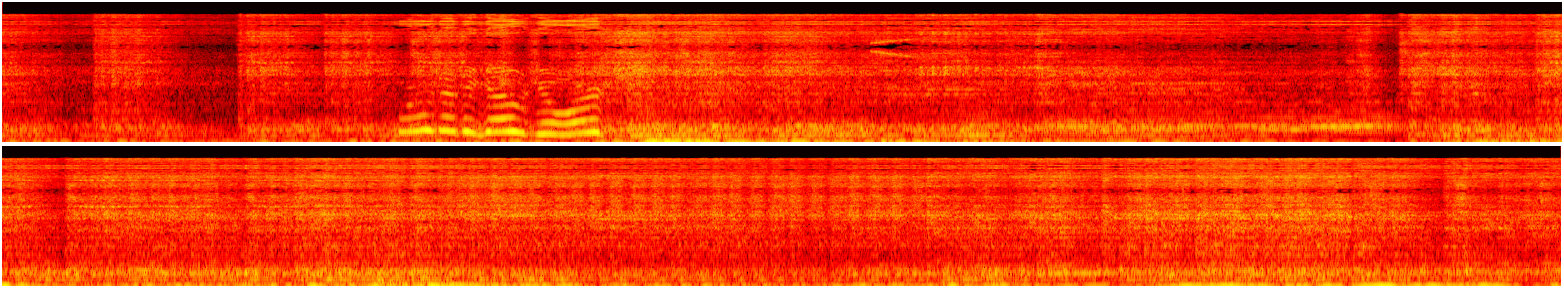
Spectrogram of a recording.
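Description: Video game sounds play from nearby speakers, with rumbling and effects.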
